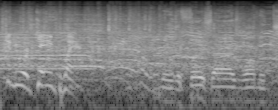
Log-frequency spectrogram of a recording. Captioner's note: audience cheers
